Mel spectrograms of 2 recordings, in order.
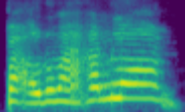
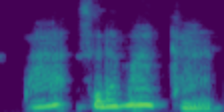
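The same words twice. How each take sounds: First: Very high, loud shouted question; snapping yell. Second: Soft, slightly high, tender voice; gentle, respectful asking. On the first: Child shouting at father whether he has eaten, harsh yell. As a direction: yell it at dad, as the wrong way. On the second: Child gently asking father whether he has eaten, softly. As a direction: ask it softly and politely. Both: Shown as a demonstration. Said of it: "Jangan gitu".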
